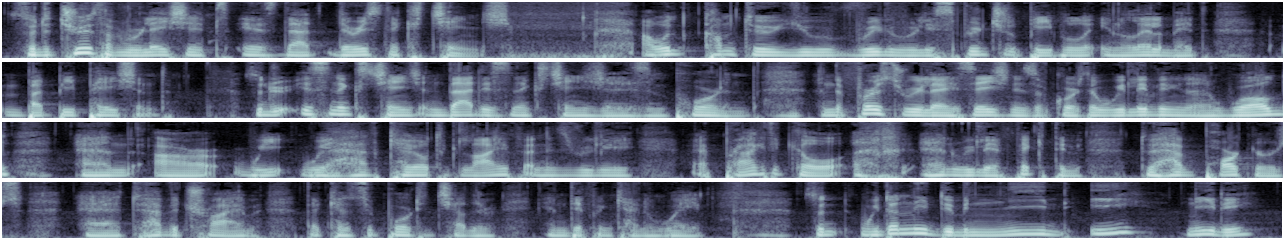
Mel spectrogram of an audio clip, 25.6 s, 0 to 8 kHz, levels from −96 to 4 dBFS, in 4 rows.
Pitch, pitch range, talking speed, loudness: 110 Hz, 100-120 Hz, 220 wpm, -20 LUFS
